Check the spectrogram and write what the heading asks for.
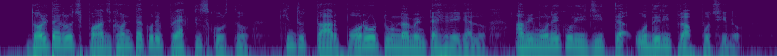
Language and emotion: Bengali, sad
